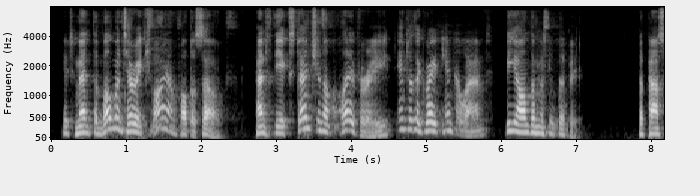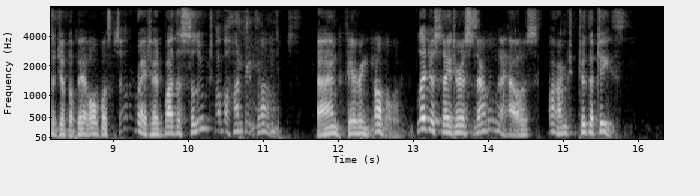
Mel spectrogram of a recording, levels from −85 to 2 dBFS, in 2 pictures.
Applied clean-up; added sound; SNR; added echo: neural mask model DeepFilterNet 3.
